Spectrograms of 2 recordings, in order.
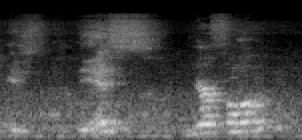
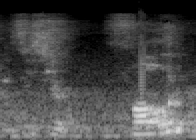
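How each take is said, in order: First: The word your carries the main stress. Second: The word phone carries the main stress. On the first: The speaker doubts the phone belongs to the listener. "That's implying, like, is this like your phone?" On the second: The speaker doubts the object is really a phone. "Like, is that really a phone?"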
